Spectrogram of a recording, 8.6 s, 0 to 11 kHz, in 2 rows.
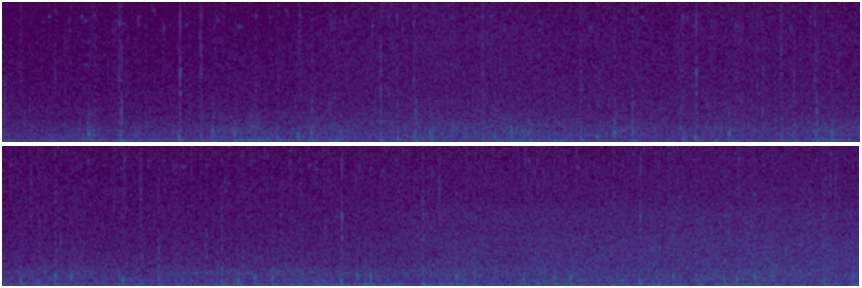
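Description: Horse hooves clip-clopping at a steady trot in The Witcher 3, heard alongside a continuous hiss like rain, faint and even throughout with no talking.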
